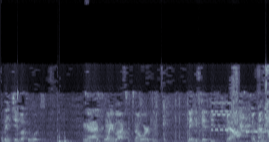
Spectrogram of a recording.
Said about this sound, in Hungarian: Most hívja, csörögnek a telefonon.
